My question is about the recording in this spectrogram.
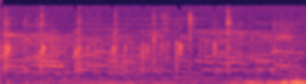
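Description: Several players' voices calling and shouting across an open football pitch, with scattered sharp clicks.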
